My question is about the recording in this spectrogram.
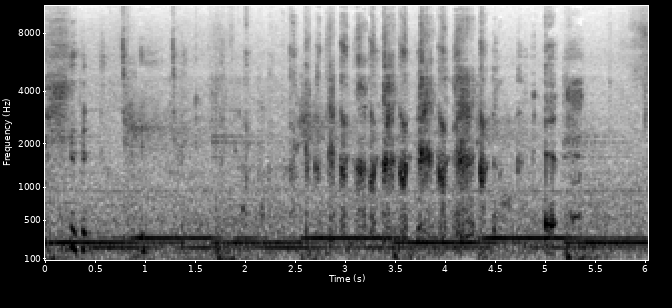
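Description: A man's voice making rapid, stuttering vocal sounds and then a laugh near the end. Under it, low held music notes shift in pitch now and then.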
